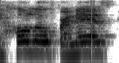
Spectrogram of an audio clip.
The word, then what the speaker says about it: Holofernes: it's spelled yeah h-o-l-o-f-e-r-n-e-s so i'm saying holo fernandez he ain't hispanic but you know went forth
